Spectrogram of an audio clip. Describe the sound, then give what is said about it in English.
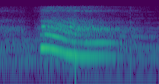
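A long human yawn with a big stretch: a voiced moan starts abruptly, then slides slowly down in pitch and fades away over about a second and a half. “So with a great big stretch and a great long, long, long yawn,”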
